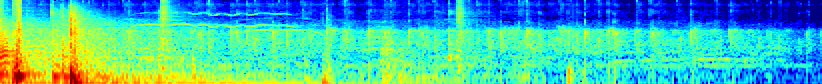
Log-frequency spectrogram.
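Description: The final strummed chord of an acoustic guitar dies away, with two sharp thumps in the first second, then light scattered clapping and a brief wavering whistle. Everything fades steadily down to near silence.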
